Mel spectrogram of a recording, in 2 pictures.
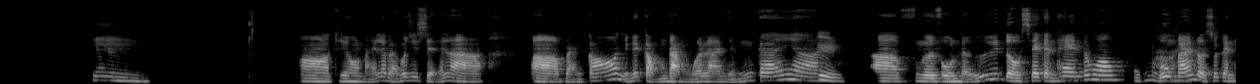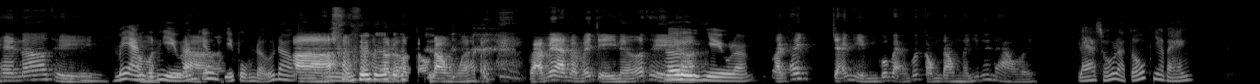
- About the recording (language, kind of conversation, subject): Vietnamese, podcast, Bạn có thể kể về một món đồ đã qua sử dụng khiến bạn nhớ mãi không?
- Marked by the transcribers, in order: tsk; in English: "secondhand"; in English: "secondhand"; laughing while speaking: "à, đúng rồi"; laugh; other background noise; laugh; laughing while speaking: "Ừ"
